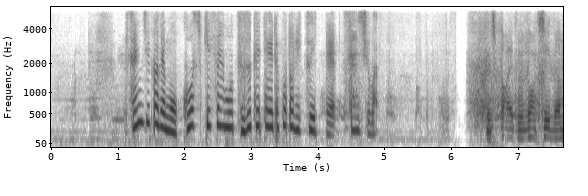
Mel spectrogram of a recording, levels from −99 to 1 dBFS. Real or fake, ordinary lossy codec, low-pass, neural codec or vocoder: fake; none; 5.4 kHz; codec, 16 kHz in and 24 kHz out, 0.6 kbps, FireRedTTS-2 codec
